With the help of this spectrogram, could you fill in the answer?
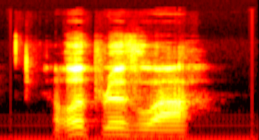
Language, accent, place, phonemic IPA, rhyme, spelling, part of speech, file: French, France, Lyon, /ʁə.plø.vwaʁ/, -waʁ, repleuvoir, verb, LL-Q150 (fra)-repleuvoir.wav
- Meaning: to rain again, to rain for a second time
